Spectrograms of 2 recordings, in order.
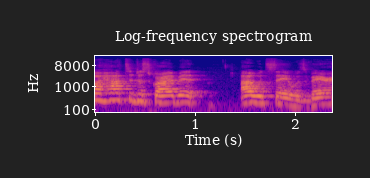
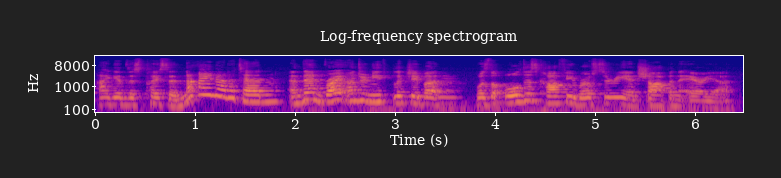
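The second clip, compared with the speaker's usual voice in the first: normal talking voice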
